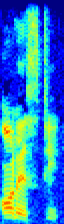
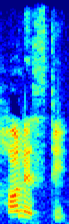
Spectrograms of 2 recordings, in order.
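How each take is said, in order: First: The word begins with a vowel, no h. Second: The word begins with an audible h sound. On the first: The speaker calls it right. "এটার সঠিক উচ্চারণ হচ্ছে অনেস্টি" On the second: The speaker calls it wrong. "অনেকে কিন্তু এই বানানটা পড়ে হনেস্টি"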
